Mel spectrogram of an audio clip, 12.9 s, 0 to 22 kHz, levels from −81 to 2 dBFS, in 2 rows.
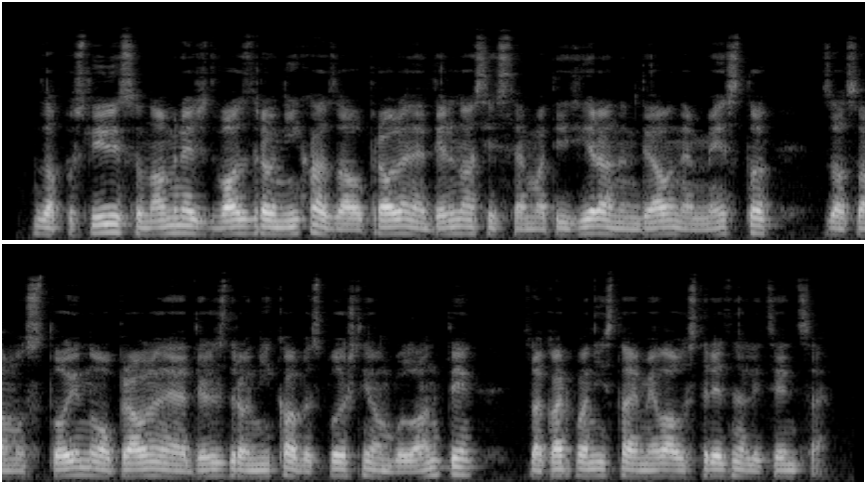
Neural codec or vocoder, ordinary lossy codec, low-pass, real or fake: none; Opus, 64 kbps; 14.4 kHz; real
